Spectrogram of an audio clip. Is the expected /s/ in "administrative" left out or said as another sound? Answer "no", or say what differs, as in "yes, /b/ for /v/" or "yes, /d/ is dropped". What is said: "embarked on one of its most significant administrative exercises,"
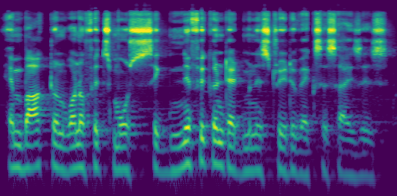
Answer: no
